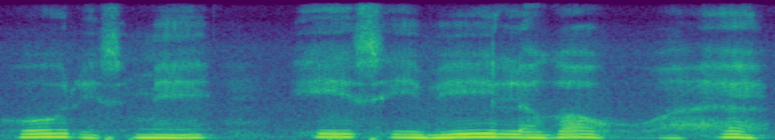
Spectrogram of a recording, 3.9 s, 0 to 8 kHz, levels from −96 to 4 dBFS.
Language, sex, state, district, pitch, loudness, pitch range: Hindi, female, Uttar Pradesh, Saharanpur, 175 Hz, -14 LUFS, 160-185 Hz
